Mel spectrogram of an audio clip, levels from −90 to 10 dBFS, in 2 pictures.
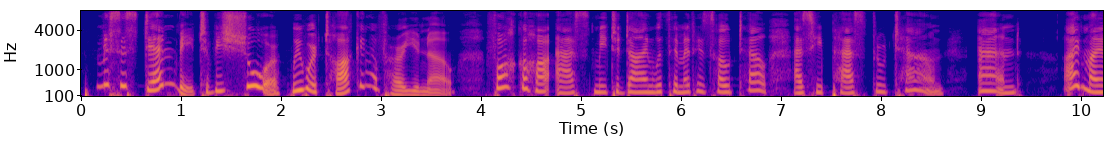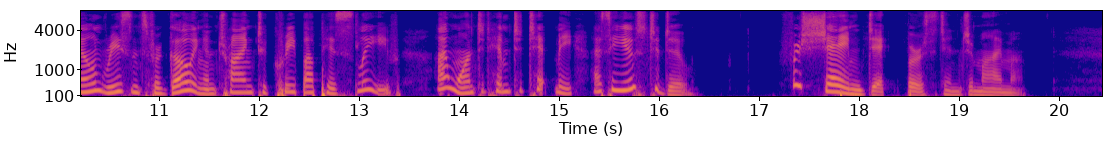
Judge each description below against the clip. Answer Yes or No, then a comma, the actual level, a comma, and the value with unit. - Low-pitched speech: No, high, 230 Hz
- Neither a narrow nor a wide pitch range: No, wide, 7.3 semitones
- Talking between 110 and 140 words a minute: No, average, 170 wpm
